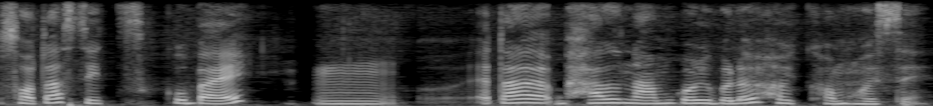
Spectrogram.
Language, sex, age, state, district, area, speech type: Assamese, female, 18-30, Assam, Dibrugarh, rural, spontaneous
